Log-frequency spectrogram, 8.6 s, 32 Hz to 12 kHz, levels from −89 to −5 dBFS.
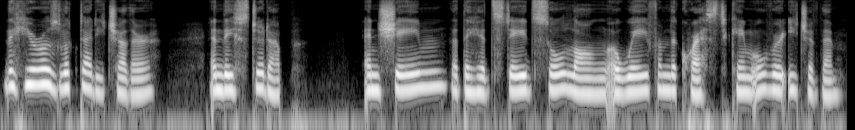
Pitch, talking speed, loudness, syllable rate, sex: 195 Hz, 190 wpm, -17 LUFS, 4.5 syllables/s, female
